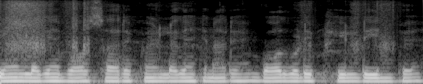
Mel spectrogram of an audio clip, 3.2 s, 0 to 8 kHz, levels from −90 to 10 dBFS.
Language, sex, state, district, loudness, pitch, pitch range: Hindi, male, Uttar Pradesh, Jalaun, -13 LUFS, 120 Hz, 120-125 Hz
